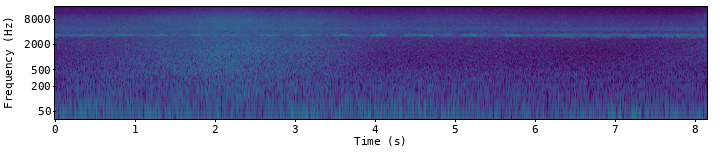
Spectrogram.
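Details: At a beach by night, crickets produce a rapid, shrill, regularly pulsed chirp throughout this binaural recording, with surf surging early on and then settling into a softer hiss.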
